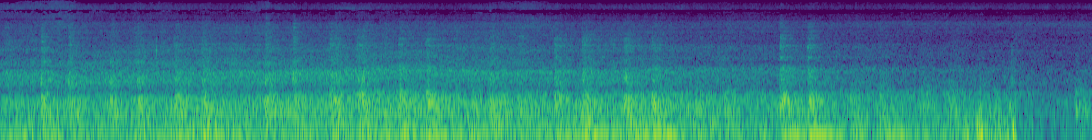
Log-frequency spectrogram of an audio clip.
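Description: Passenger train crossing a steel girder railway bridge overhead: a loud, heavy rumble of wheels with irregular clacks from the rails, which stops abruptly near the end.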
